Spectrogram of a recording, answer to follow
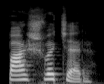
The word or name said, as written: पार्श्वचर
